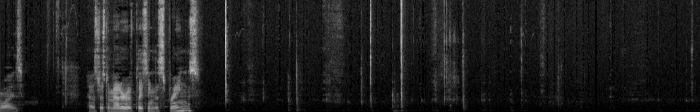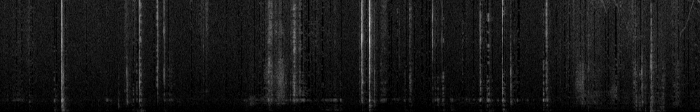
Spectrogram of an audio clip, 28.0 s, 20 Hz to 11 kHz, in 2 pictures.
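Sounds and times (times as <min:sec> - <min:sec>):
small parts clicking and tapping: 0:07.2 - 0:11.3, 0:16.3 - 0:17.5, 0:19.7 - 0:25.1.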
